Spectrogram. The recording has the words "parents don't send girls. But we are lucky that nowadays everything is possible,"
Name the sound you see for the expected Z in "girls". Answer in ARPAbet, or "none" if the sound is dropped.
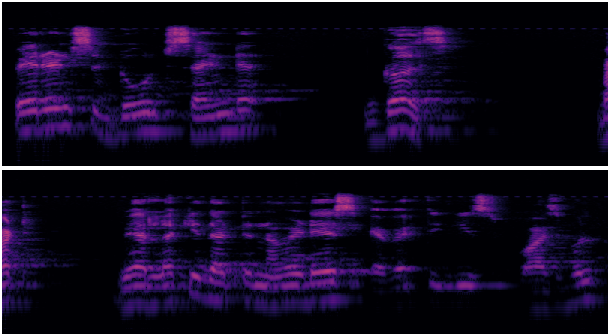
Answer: S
